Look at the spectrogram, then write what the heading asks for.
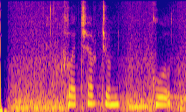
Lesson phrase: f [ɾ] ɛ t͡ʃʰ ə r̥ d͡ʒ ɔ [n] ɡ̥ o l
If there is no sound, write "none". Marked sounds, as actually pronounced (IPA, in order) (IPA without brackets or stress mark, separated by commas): l, n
